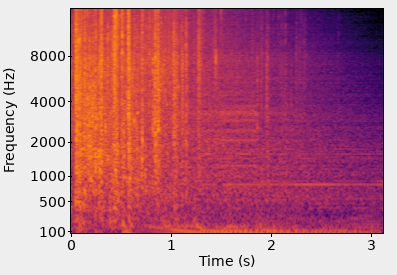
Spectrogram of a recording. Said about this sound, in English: Open up, or we'll break down the door. Break it.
